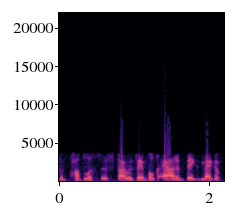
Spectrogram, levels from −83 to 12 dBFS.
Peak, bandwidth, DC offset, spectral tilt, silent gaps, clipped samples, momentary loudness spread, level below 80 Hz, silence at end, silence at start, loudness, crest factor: -8 dBFS; 8.4 kHz; under 0.1%; -7 dB/octave; none; under 0.1%; 7 LU; -64 dBFS; 0.05 s; 0 s; -24 LUFS; 16 dB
